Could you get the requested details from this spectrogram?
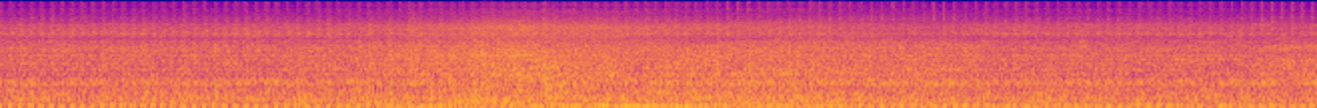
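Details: Honda Beat FI automatic scooter that wouldn't start on smooth starter (no check-engine blink, battery normal), after repairing nearly broken wire at side-stand switch socket: steady even putter at idle, no misses or stumbles; starts and runs normally.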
